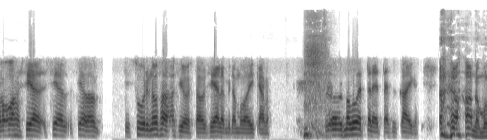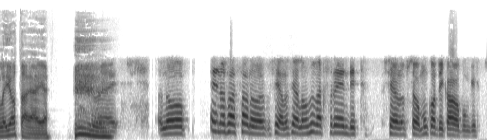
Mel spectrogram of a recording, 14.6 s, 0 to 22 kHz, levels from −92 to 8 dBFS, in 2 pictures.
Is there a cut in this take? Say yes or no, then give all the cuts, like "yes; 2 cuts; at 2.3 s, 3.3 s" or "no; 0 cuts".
no; 0 cuts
